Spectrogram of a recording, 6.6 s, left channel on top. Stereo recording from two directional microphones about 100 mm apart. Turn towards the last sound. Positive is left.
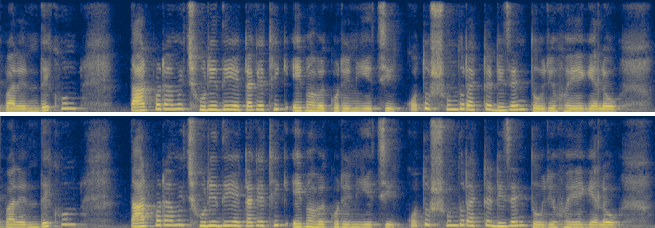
turn(degrees=35)  # may be behind; listen again after turning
